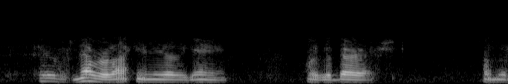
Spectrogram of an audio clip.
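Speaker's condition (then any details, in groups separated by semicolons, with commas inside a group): Parkinson's disease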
